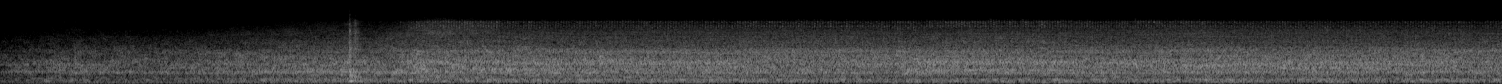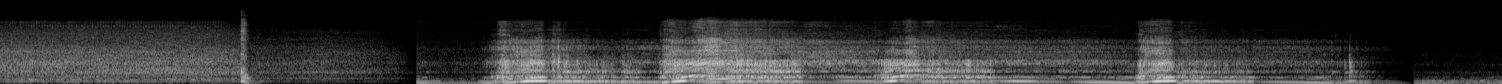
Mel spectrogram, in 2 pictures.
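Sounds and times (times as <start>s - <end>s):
car engine idling: 3.0s - 30.0s
car hood slamming shut: 17.4s - 17.7s.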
